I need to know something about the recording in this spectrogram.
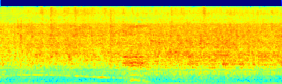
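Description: Fish frying in hot oil in a pan: a steady sizzle.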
